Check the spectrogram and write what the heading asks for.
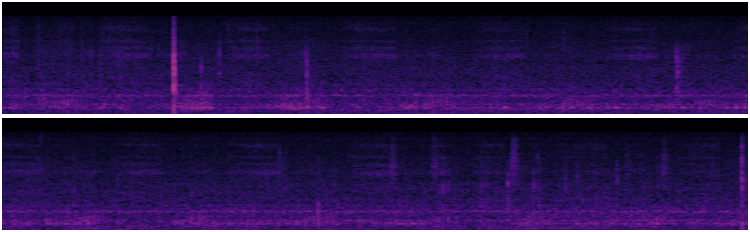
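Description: Siberian cat purring steadily while nursing her kittens, with a single sharp click about a second in.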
